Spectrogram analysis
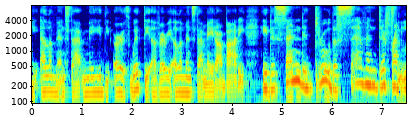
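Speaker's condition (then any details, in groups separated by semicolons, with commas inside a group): No condition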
